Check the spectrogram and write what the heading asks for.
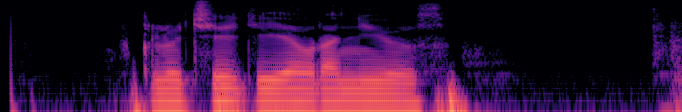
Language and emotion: Russian, neutral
